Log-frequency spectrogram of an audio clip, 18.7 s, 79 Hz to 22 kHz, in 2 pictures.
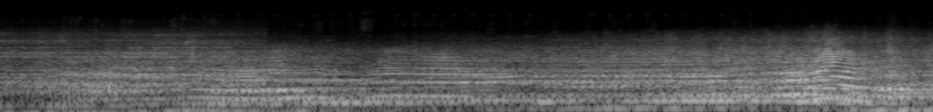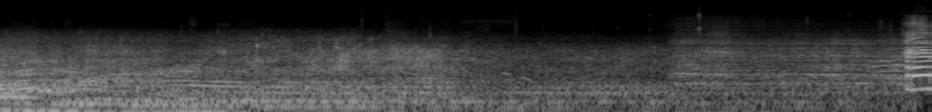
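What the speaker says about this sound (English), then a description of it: "So in they come then, with Simon leading the way up for their first aerobatic manoeuvre, the Delta Loop" Team Raven's Grob Tutor propeller aircraft fly in formation into a Delta Loop at the Duxford D-Day80 summer air show, a continuous droning engine roar that swells and fades at a distance, with commentary over it.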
